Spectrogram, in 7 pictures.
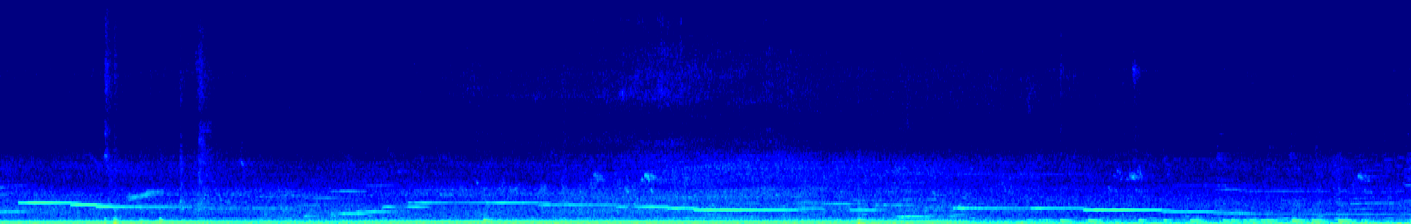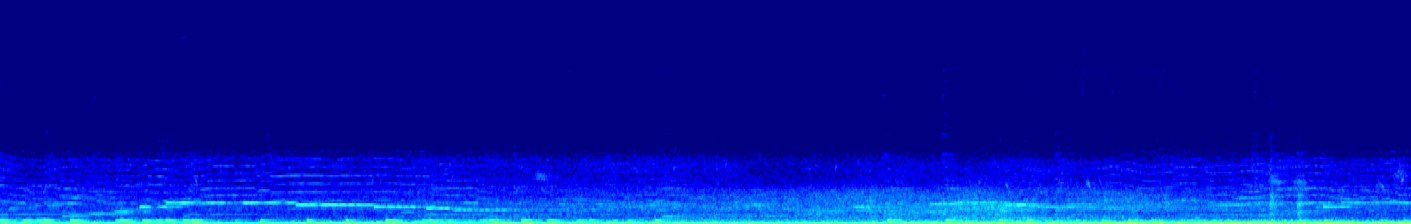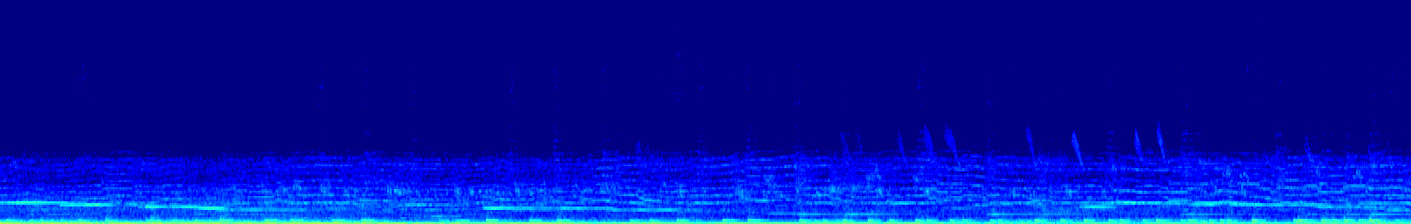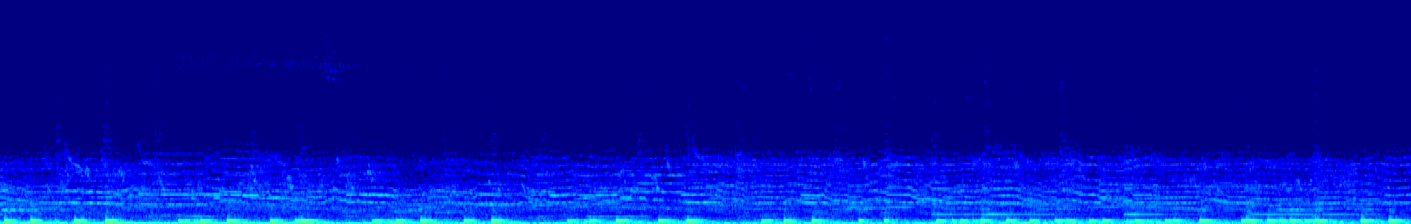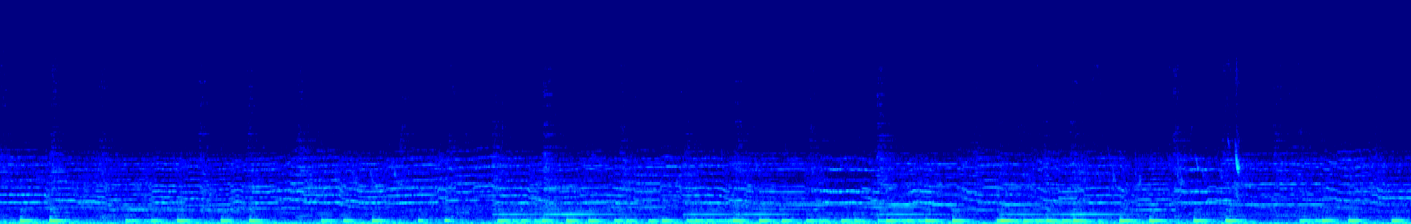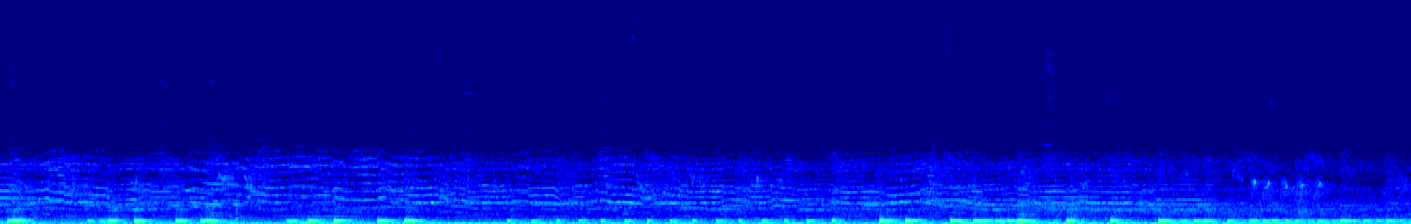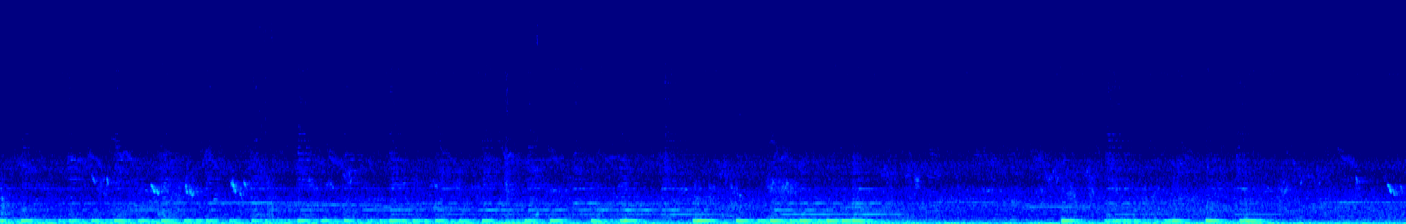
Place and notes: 蘇澳鎮港邊里, Yilan County - Small village
In the square, Funeral, Hot weather, Traffic Sound, Birdsong sound, Small village, Garbage Truck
